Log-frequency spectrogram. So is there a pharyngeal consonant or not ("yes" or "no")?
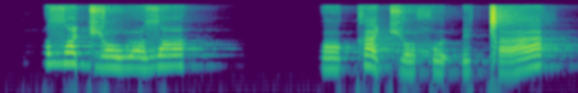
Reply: no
